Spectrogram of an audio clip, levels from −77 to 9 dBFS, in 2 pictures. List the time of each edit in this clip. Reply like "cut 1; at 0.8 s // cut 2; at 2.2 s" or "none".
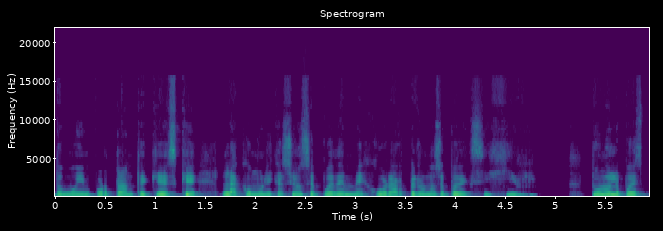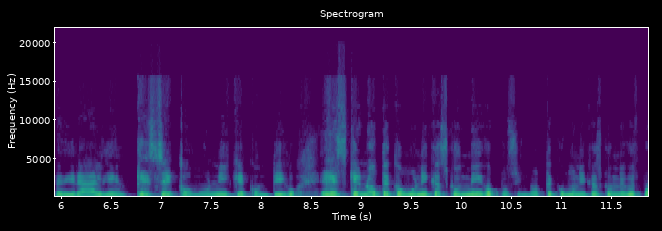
none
